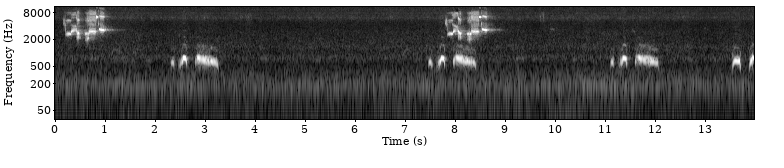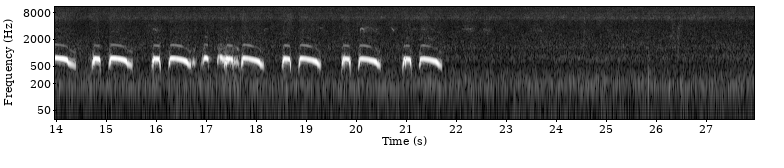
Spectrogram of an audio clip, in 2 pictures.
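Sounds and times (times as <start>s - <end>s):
dove cooing: 2.3s - 3.4s, 7.4s - 8.8s, 11.0s - 12.2s, 13.5s - 21.8s.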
